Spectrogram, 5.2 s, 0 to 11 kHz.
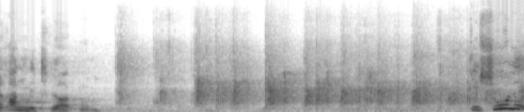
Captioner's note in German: Beifall bei der CDU und dem BÜNDNIS 90/DIE GRÜNEN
